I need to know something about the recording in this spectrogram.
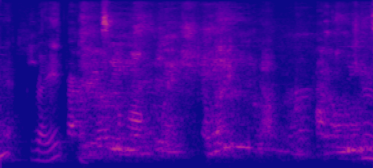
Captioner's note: indistinct chatter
